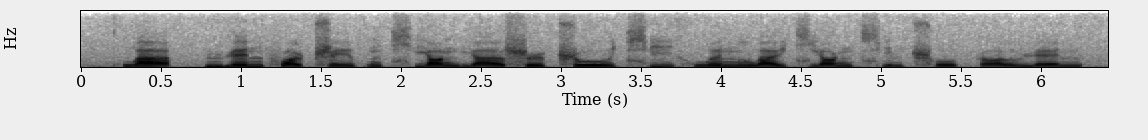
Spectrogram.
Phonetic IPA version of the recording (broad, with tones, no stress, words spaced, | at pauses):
kʰwä˥˩ | mɥɛ˥nfɑ˨ʊ̯ʈ͡ʂe˧˥ɪ̯pʊ˧ŋ t͡ɕʰjɑ˥˩ŋjä˧˥ʂɻ̩˥˧ ʈ͡ʂo˥˧ʊ̯t͡ɕʰi˥˩xwə˥n lwa˥˧ɪ̯t͡ɕjɑ˥˩ŋt͡ɕʰi˩n ʈ͡ʂʰo˥˩ʊ̯ kɑ˧˥ʊ̯lɥɛ˥n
